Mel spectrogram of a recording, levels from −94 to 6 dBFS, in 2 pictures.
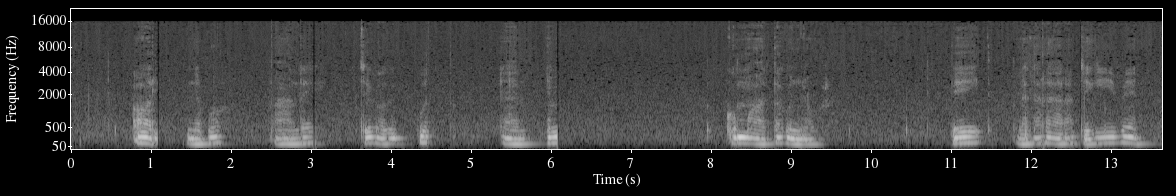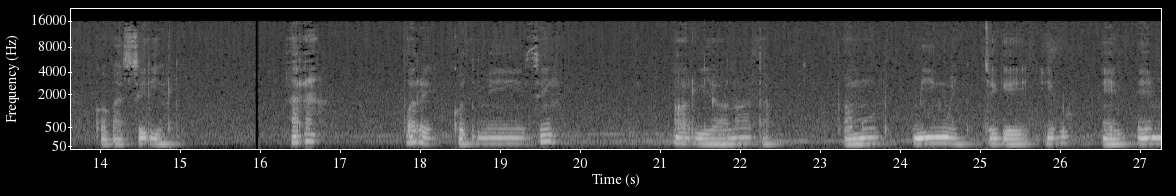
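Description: Speech, interrupted three times by a CD skip: at 1.07 to 1.09 s just before "ne bo", at 6.07 to 6.09 s, and at 12.61 s just after "beit nekararan". Each is a brief mute of about 20 ms (about 10 ms at 12.61 s), and the sound resumes from a different point because the laser jumped to another turn of the disc spiral. Two gaps at a join of encoded pieces also appear: a 25.5 ms gap at 3.02 to 3.04 s ahead of "cheko kibut", and 43.7 ms at 15.93 to 15.98 s. Their edges are smeared, and the speech carries on where it stopped, which fits separately encoded segments being joined without trimming the encoder start delay and final-frame padding.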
